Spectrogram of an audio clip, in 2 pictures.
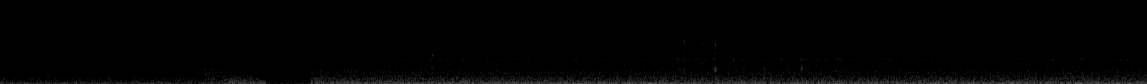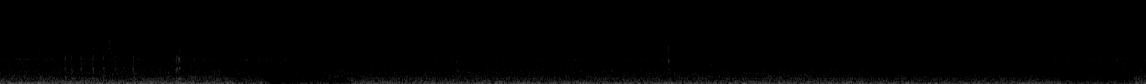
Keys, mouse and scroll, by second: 1.3 middle click, 5.0 middle click, 5.9 middle click, 8.6 middle click, 9.6 middle click, 11.9 middle click, 12.9 middle click, 14.7 middle click, 15.6 middle click, 16.3 middle click, 16.9 middle click, 17.4 middle click, 17.9 middle click, 18.1 scroll, 18.3 middle click, 18.7 scroll, 18.8 middle click, 20.0 middle click, 21.3 middle click, 21.8 middle click, 22.6 middle click.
